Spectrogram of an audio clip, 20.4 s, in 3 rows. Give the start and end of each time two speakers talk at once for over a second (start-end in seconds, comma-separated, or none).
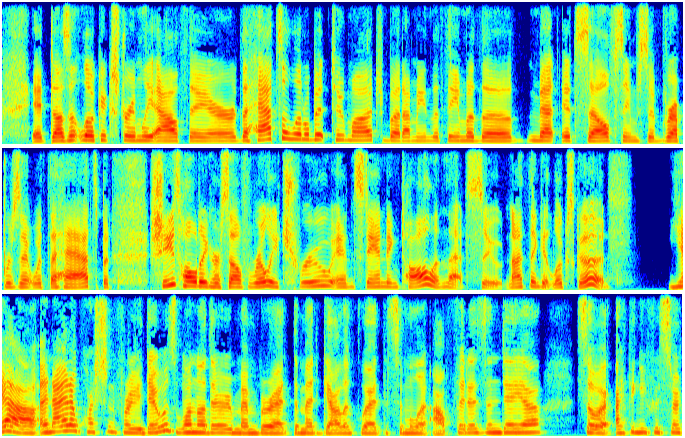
none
